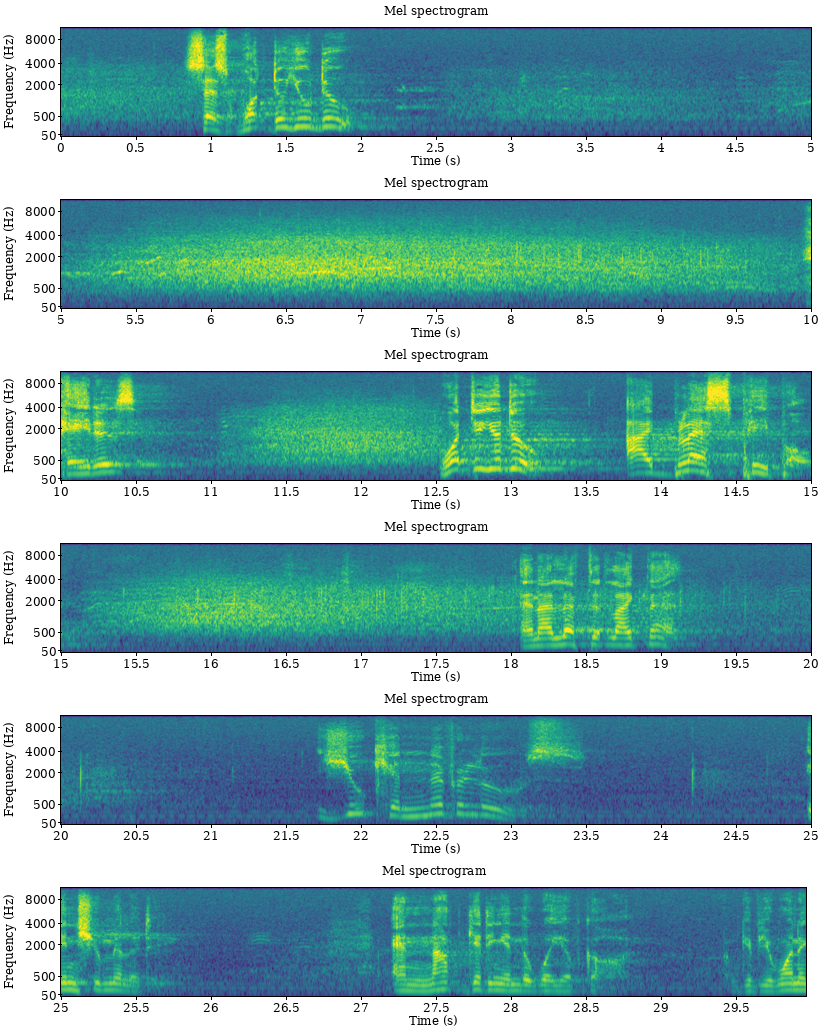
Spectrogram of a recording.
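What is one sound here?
A man preaches loudly and with animation through a microphone in a large echoing hall.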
